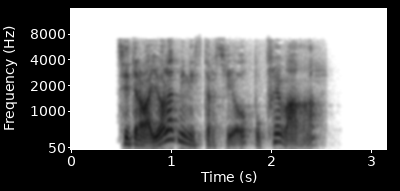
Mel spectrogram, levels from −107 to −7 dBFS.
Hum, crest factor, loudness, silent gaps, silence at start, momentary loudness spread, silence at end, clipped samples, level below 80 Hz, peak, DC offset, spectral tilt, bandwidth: none; 20 dB; -20 LUFS; none; 0.5 s; 12 LU; 0.7 s; under 0.1%; -62 dBFS; -2 dBFS; under 0.1%; -5.5 dB/octave; 7.4 kHz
